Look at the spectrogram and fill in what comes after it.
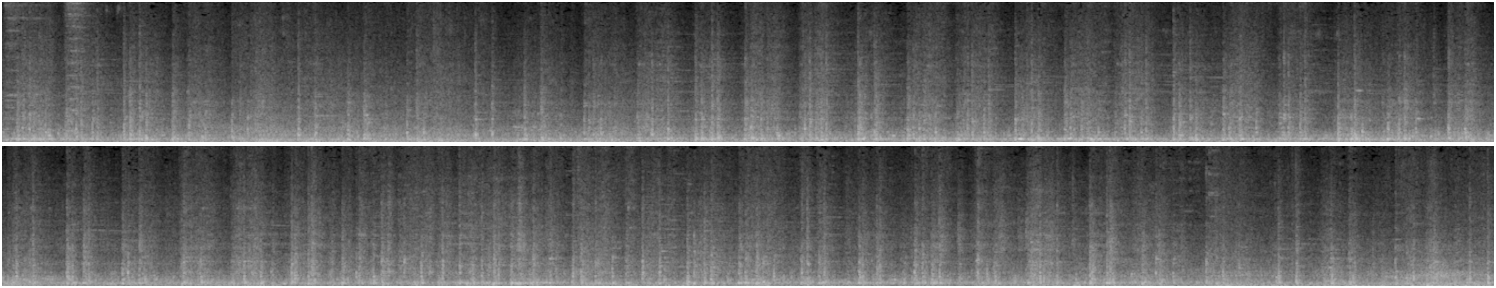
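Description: Freight train cars rolling past, the wheels clicking and clattering steadily over the rail joints.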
